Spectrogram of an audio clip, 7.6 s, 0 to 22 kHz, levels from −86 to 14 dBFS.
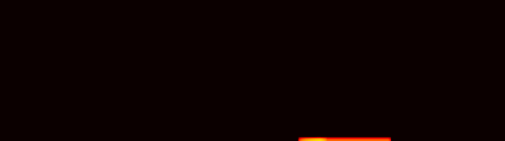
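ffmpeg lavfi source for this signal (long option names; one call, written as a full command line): ffmpeg -f lavfi -i "aevalsrc='0.141*sin(2*PI*277*t)':duration=1.385:sample_rate=44100,afade=type=in:duration=0.31,afade=type=out:start_time=0.31:duration=0.117:silence=0.119,afade=type=out:start_time=1.34:duration=0.045" out.wav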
